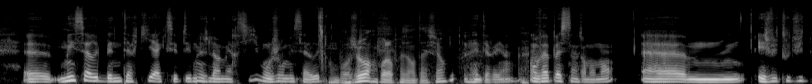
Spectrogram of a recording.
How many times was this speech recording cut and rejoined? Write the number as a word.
four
